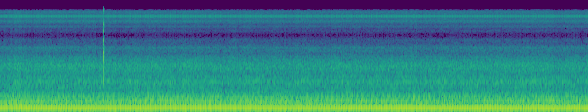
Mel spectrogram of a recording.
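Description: Loud steady low drone with an uneven pulsing beat of about four per second; the engine is running rough, likely misfiring.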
